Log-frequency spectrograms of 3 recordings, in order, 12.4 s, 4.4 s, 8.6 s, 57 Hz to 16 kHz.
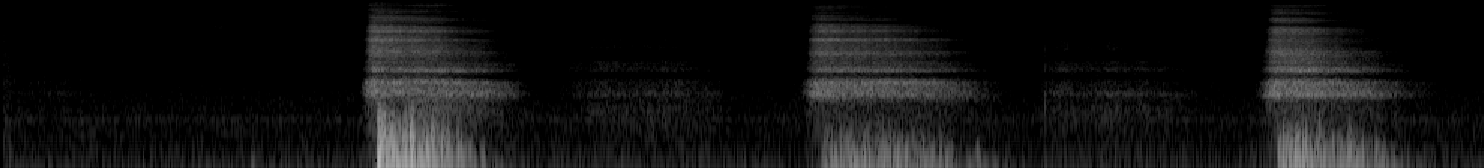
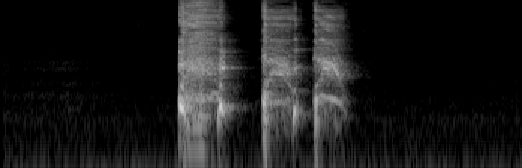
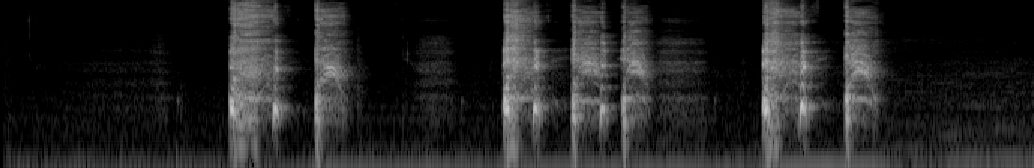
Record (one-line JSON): {"exhalation_length": "12.4 s", "exhalation_amplitude": 2771, "exhalation_signal_mean_std_ratio": 0.33, "cough_length": "4.4 s", "cough_amplitude": 15666, "cough_signal_mean_std_ratio": 0.3, "three_cough_length": "8.6 s", "three_cough_amplitude": 15952, "three_cough_signal_mean_std_ratio": 0.35, "survey_phase": "beta (2021-08-13 to 2022-03-07)", "age": "45-64", "gender": "Female", "wearing_mask": "No", "symptom_cough_any": true, "symptom_runny_or_blocked_nose": true, "symptom_shortness_of_breath": true, "symptom_sore_throat": true, "symptom_fatigue": true, "symptom_headache": true, "symptom_onset": "5 days", "smoker_status": "Never smoked", "respiratory_condition_asthma": false, "respiratory_condition_other": false, "recruitment_source": "Test and Trace", "submission_delay": "2 days", "covid_test_result": "Positive", "covid_test_method": "RT-qPCR", "covid_ct_value": 20.1, "covid_ct_gene": "ORF1ab gene", "covid_ct_mean": 21.3, "covid_viral_load": "99000 copies/ml", "covid_viral_load_category": "Low viral load (10K-1M copies/ml)"}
